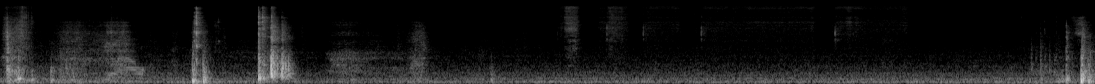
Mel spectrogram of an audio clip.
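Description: A few loud knocks and clunks of metal parts being handled on a workbench. Then a WD-40 aerosol can sprays into a seized chainsaw engine to free it: a few short hisses, then a longer spray of about two seconds.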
